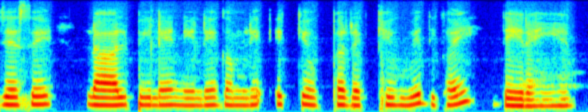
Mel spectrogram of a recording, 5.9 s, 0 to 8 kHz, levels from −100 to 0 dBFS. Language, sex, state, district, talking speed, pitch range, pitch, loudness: Hindi, female, Uttar Pradesh, Lalitpur, 145 wpm, 195-210 Hz, 200 Hz, -16 LUFS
